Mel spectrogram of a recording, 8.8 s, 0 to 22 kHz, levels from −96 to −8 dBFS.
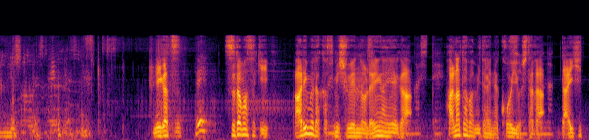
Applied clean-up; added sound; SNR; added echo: neural separator model SepFormer DNS4.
